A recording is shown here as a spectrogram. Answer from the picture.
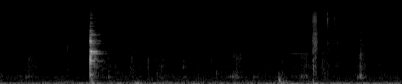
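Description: Person chewing food with faint mouth noises, and a ceramic bowl clinking once sharply about a second in, followed by a few fainter clicks and taps.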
